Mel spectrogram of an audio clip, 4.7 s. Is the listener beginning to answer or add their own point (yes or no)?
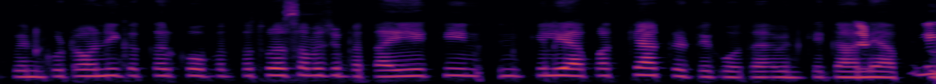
yes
